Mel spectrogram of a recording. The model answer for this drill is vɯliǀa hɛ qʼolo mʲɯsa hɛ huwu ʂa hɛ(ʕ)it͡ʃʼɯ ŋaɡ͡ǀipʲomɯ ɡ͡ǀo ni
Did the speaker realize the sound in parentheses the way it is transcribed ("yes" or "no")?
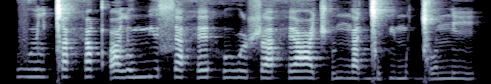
yes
